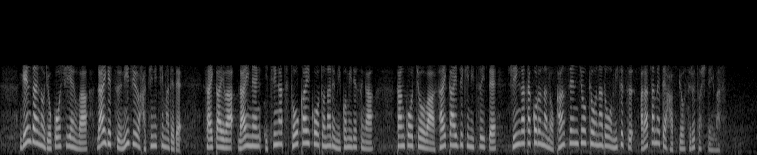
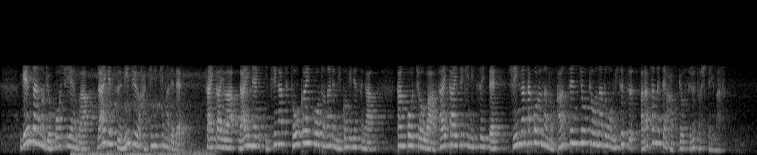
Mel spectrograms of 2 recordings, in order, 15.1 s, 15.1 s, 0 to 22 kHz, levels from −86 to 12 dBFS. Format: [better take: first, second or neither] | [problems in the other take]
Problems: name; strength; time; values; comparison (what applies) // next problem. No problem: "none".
first | background sound (Crow); 11 dB below the speech // room echo; dies away in 0.8 s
